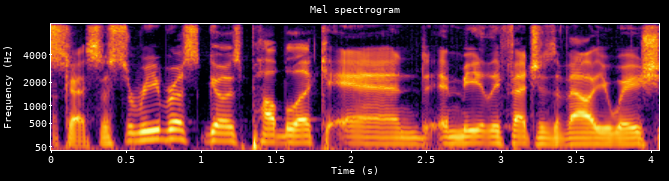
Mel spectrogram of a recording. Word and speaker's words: Cerebras: I found out it's actually pronounced uh Cerebras, not Cerebros. Okay, so Cerebras goes public and immediately fetches a valuation of 95 billion.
